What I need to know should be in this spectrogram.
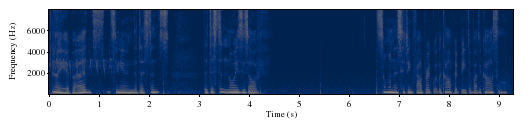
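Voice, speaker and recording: A woman acting in an audio drama as an earnest young princess in training, speaking with hesitant wonder and deliberate phrasing. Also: medium pitch, little pitch movement, warm tone, close to an everyday voice. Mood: wondering, focused. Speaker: voice actor.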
